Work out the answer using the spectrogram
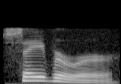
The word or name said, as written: savorer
